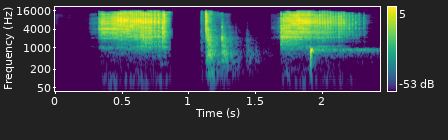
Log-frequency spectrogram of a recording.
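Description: Cartoon sound effects: three short hissing, clattering bursts of noise, the first about half a second long. Near the end comes a brief pitched blip.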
